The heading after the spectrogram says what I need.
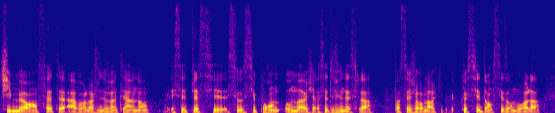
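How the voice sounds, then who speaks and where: Over a quiet background with a dry, close sound and no echo, a man speaks very fast at a fairly low pitch, in a monotone, flat intonation and very even loudness. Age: 30s. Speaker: choreographer and dancer. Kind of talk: interview answer. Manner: stutters.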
